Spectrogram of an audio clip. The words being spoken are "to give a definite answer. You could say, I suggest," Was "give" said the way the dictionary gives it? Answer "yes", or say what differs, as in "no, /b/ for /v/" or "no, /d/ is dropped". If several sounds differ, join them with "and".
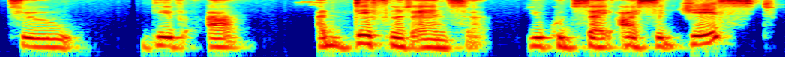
yes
